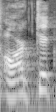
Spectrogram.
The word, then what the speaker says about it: RTIC: You're the Arctic cooler guy? – Oh, that's Arctic? Oh. That's how it's said.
